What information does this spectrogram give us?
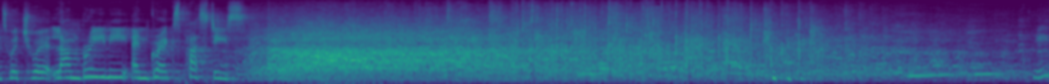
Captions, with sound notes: which were Lambrini and Greggs pasties. (audience laughing) (audience applauding)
